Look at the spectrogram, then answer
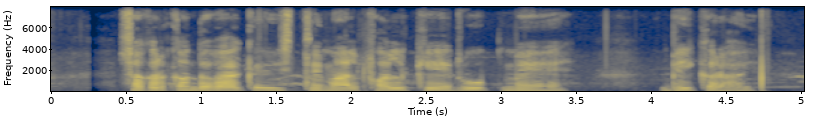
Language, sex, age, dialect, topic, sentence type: Magahi, male, 18-24, Western, agriculture, statement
